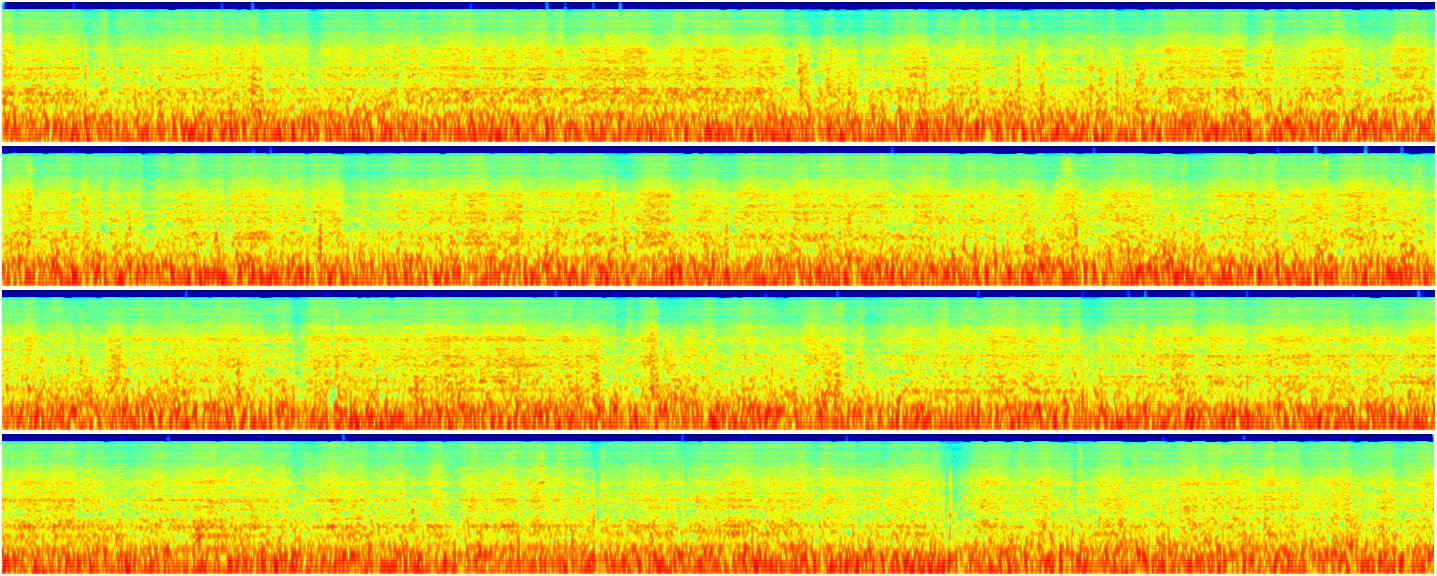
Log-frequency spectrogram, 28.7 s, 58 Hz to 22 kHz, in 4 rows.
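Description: Wind buffeting the microphone of an action camera on a moving motor scooter, over the scooter's engine running steadily at a cruise of about 55–60 km/h. The sound is a loud, even rumble with a faint steady hum above it.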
